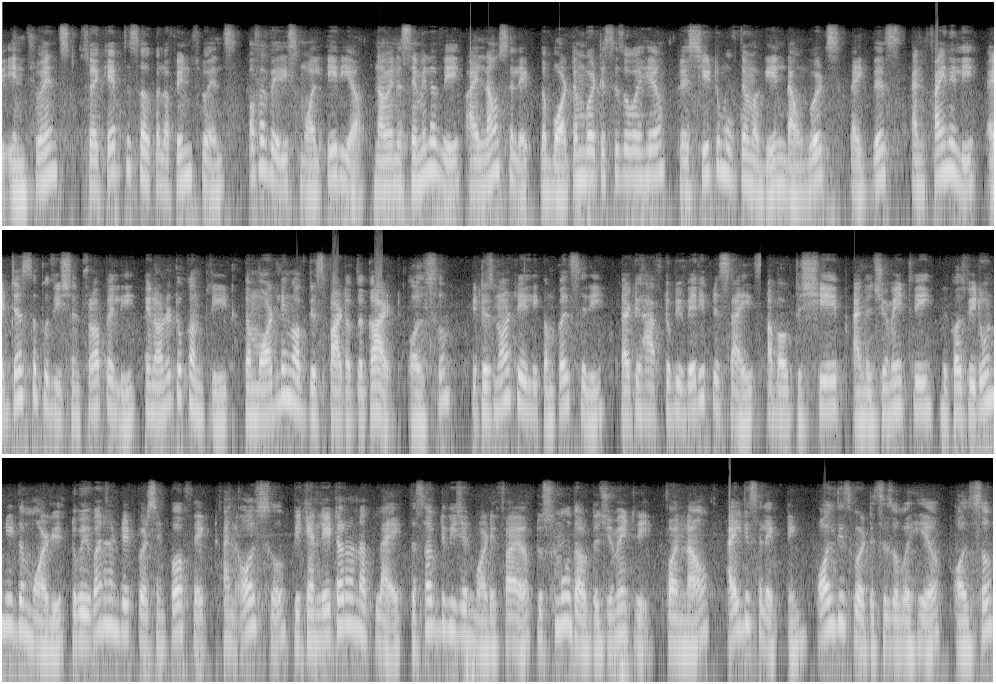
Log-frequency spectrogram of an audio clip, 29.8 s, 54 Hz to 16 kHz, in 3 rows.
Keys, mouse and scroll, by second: 6.8 g, 9.3 g, 12.3 g.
